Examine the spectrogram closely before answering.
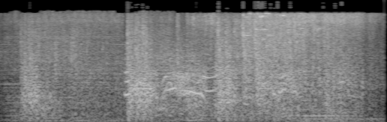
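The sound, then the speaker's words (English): Gunfire from a marksman in a helicopter shooting at a car, heard as a dense, loud burst of shots and impacts over continuous heavy noise. “The marksman opens fire, opening the car's boot.”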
